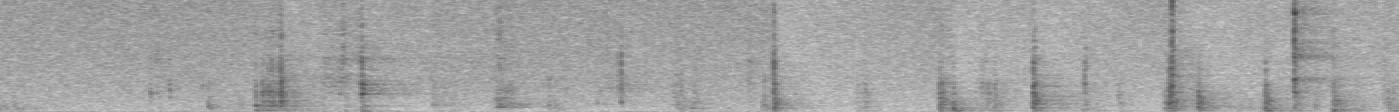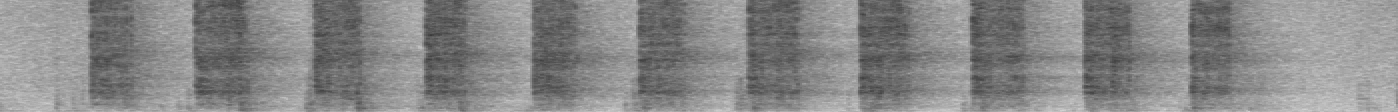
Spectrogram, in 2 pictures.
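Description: Screwdriver backing a screw out of a plastic car tail light housing: a steady run of sharp clicking strokes, about three a second, through the second half. Before that come scattered knocks from handling the hard plastic housing.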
